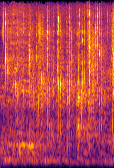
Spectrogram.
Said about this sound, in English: Yeah, you're all giving a round of applause.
